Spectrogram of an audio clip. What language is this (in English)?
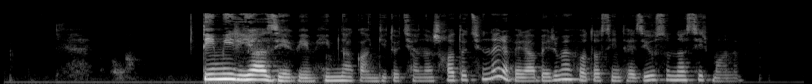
Armenian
